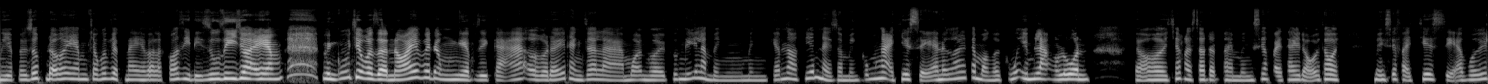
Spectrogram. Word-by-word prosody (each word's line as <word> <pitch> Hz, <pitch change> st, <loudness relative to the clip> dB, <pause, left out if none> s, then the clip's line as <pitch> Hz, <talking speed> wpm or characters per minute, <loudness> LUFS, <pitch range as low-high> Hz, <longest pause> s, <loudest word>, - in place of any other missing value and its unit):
nghiệp 210 Hz, -1 st, -1 dB
rồi 220 Hz, 0 st, -2 dB
giúp 270 Hz, +4 st, +1 dB
đỡ 235 Hz, 0 st, +3 dB
em 250 Hz, -2 st, +1 dB
trong 235 Hz, 0 st, -3 dB
cái 255 Hz, -, 0 dB
việc 250 Hz, -4 st, -2 dB
này 215 Hz, -1 st, -2 dB
hoặc 210 Hz, 0 st, -1 dB
là 205 Hz, -, -4 dB
có 230 Hz, +4 st, -2 dB
gì 255 Hz, -1 st, 0 dB
thì 200 Hz, -2 st, -2 dB
du 240 Hz, +3 st, +3 dB
di 265 Hz, +1 st, +6 dB
cho 280 Hz, 0 st, +8 dB
em." 250 Hz, 0 st, +6 dB, 0.4 s
Mình 250 Hz, -3 st, +4 dB
cũng 295 Hz, +4 st, -1 dB
chưa 320 Hz, -2 st, +5 dB
bao 260 Hz, -2 st, +5 dB
giờ 230 Hz, -2 st, +7 dB
nói 230 Hz, +9 st, +5 dB
với 310 Hz, 0 st, +2 dB
đồng 230 Hz, -6 st, 0 dB
nghiệp 210 Hz, -2 st, +2 dB
gì 205 Hz, -1 st, -1 dB
cả, 205 Hz, +5 st, -4 dB
ờ, 210 Hz, -3 st, -1 dB
đấy, 215 Hz, +5 st, -1 dB
thành 240 Hz, -7 st, -3 dB
ra 230 Hz, +2 st, -1 dB
là 200 Hz, -4 st, -4 dB
mọi 205 Hz, +2 st, -4 dB
người 200 Hz, -1 st, -2 dB
cứ 235 Hz, +4 st, -9 dB
nghĩ 245 Hz, +3 st, -1 dB
là 280 Hz, -, 0 dB
mình 185 Hz, -3 st, -6 dB
mình 190 Hz, 0 st, -7 dB
kém 215 Hz, +4 st, -4 dB
giao 255 Hz, -3 st, -1 dB
tiếp 280 Hz, +6 st, -3 dB
này 255 Hz, -10 st, 0 dB
rồi 195 Hz, +1 st, -6 dB
mình 190 Hz, 0 st, -5 dB
cũng 240 Hz, +6 st, -3 dB
ngại 280 Hz, -6 st, +1 dB
chia 235 Hz, +4 st, -1 dB
sẻ 195 Hz, -2 st, -4 dB
nữa, 225 Hz, +3 st, 0 dB
cái 300 Hz, -, -2 dB
mọi 205 Hz, -6 st, -1 dB
người 200 Hz, +1 st, -3 dB
cũng 250 Hz, -, -5 dB
im 265 Hz, -5 st, +1 dB
lặng 245 Hz, -3 st, 0 dB
luôn. 230 Hz, 0 st, +4 dB, 0.5 s
Trời 195 Hz, -2 st, -3 dB
ơi, 205 Hz, +1 st, +1 dB
chắc 260 Hz, +6 st, -5 dB
là 225 Hz, -, -2 dB
sau 220 Hz, +1 st, -2 dB
đợt 210 Hz, -1 st, -4 dB
này 200 Hz, -1 st, -4 dB
mình 190 Hz, 0 st, -4 dB
sẽ 245 Hz, +5 st, -5 dB
phải 195 Hz, -2 st, -4 dB
thay 215 Hz, +2 st, -2 dB
đổi 200 Hz, 0 st, -3 dB
thôi, 230 Hz, 0 st, +2 dB, 0.4 s
mình 220 Hz, -1 st, -1 dB
sẽ 240 Hz, -, -5 dB
phải 215 Hz, -5 st, -6 dB
chia 240 Hz, +6 st, -2 dB
sẻ 190 Hz, -4 st, -7 dB
với 220 Hz, +5 st, -2 dB
220 Hz, 315 wpm, -22 LUFS, 205-250 Hz, 0.5 s, cho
